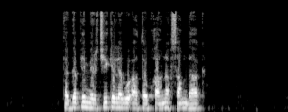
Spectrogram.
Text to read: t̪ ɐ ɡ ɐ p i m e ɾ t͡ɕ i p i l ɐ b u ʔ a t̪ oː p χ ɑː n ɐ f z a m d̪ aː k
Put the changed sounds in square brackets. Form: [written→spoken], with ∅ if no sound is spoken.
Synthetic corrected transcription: t̪ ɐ ɡ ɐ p i m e ɾ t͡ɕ i [p→k] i l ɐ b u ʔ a t̪ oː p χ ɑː n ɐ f [z→s] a m d̪ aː k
